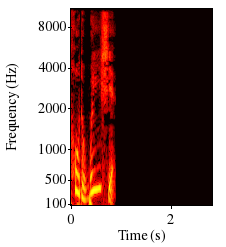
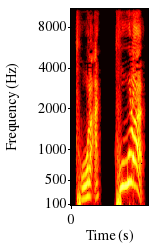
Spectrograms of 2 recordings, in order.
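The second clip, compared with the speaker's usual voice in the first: roaring bear; 7 semitones higher, 8 dB louder than usual. A narrator's reading. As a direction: bear roar building to a much louder, higher shout. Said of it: "棕熊继续咆哮着". (棕熊咆哮，一声比一声响)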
